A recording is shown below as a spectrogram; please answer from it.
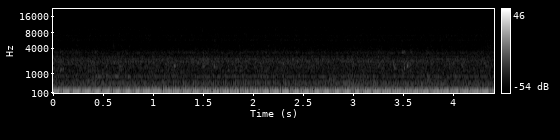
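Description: An engine idling steadily with a low, even throb that pulses several times a second.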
